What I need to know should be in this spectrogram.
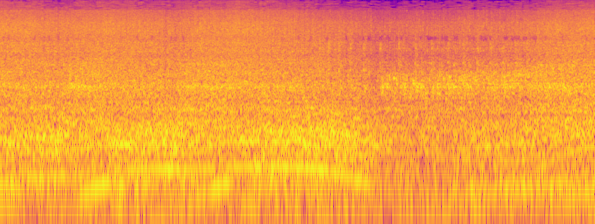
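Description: Loud, clattery diesel idling with a couple of blips of throttle; a rough knock rides along with engine speed, source not pinned down.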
